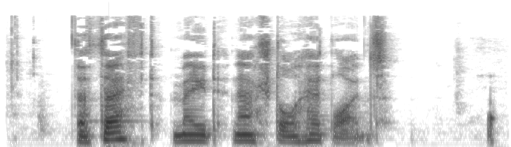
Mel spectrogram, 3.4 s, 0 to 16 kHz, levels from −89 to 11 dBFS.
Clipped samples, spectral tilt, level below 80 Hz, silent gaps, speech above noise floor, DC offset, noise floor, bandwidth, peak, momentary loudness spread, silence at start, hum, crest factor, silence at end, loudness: under 0.1%; -4.5 dB/octave; -46 dBFS; none; 44 dB; under 0.1%; -63 dBFS; 11.5 kHz; 0 dBFS; 10 LU; 0.5 s; none; 22 dB; 0.1 s; -20 LUFS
